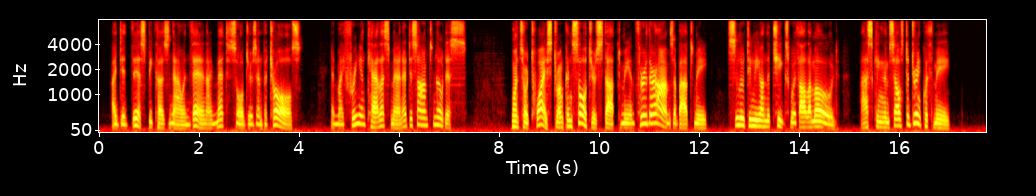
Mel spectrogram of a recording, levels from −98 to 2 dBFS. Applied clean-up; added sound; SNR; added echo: neural diffusion model UNIVERSE++.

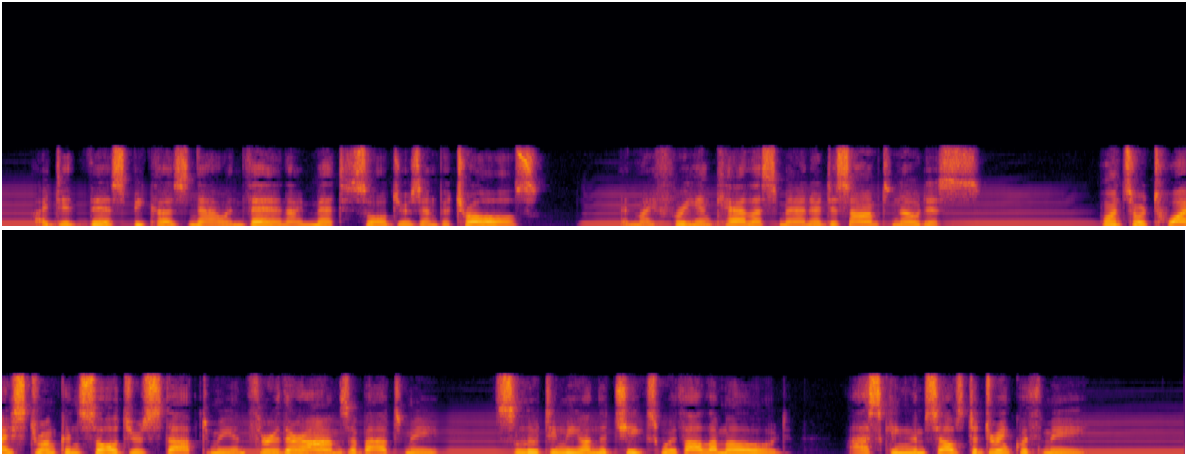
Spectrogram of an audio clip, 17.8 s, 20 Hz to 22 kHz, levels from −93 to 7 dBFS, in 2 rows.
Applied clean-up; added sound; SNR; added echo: neural mask model RNNoise.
